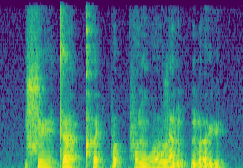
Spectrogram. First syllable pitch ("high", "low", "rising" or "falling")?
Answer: low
